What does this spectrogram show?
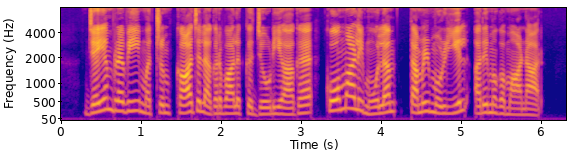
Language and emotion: Tamil, neutral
